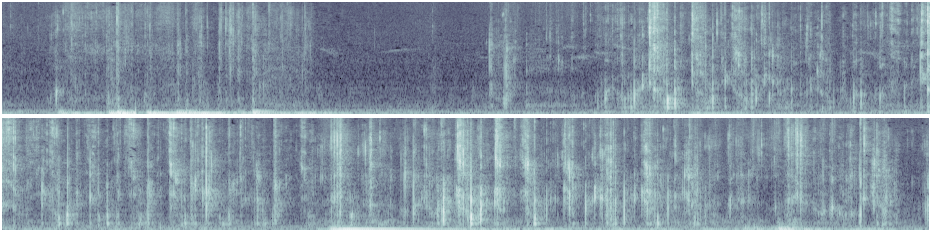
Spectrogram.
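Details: Golden Retriever named Koko eating vegetables indoors: irregular crunching and munching bites in bursts, with clattering of dishes and a brief voice in the background.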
